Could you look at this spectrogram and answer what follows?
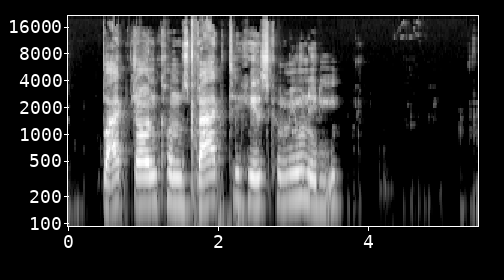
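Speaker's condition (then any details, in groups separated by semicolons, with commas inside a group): Cerebral palsy, mixed, mild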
